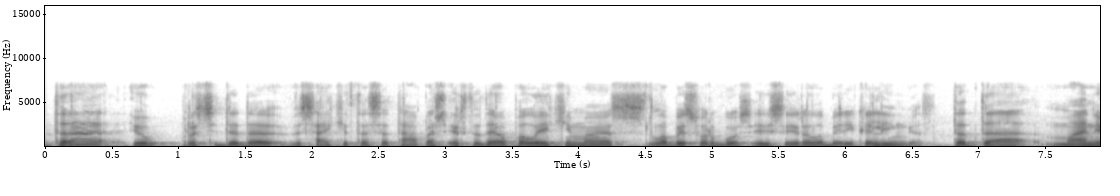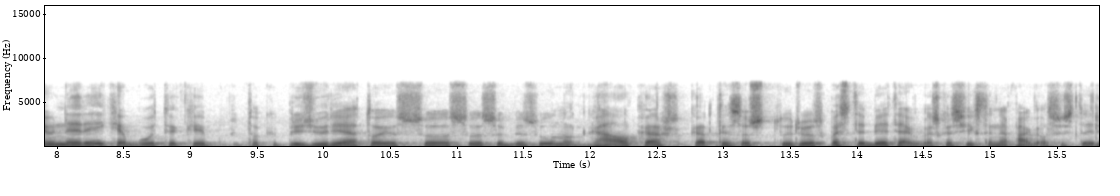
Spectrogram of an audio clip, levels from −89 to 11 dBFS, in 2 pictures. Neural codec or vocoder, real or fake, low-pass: none; real; 7.2 kHz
